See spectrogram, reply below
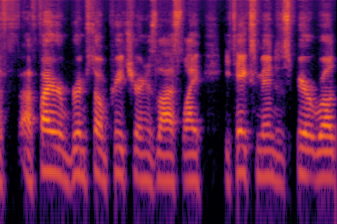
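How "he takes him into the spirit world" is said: ordinary talk, nothing marked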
